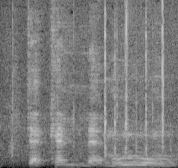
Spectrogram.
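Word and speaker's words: تكلموا: Il au pluriel, il masculin au pluriel, hum, c'est la marque finale, c'est le waw qui va se prononcer ou, suivi d'un alif qui ne se prononce pas. Donc ils ont parlé takallamu.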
